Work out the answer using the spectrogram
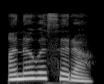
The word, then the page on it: ಅನವಸರ: anavasara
